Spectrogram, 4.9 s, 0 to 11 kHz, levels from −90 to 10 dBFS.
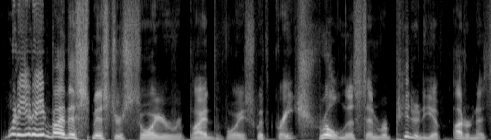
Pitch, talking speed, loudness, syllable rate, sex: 175 Hz, 220 wpm, -19 LUFS, 5.9 syllables/s, male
